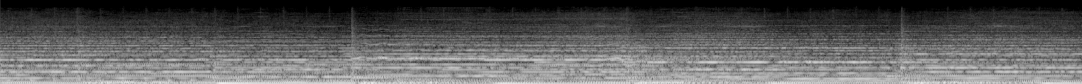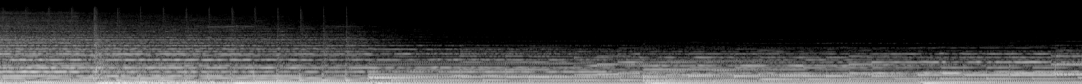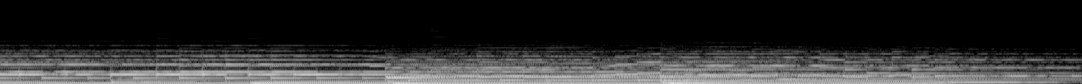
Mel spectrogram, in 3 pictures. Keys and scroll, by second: 10.8 q, 29.0 w, 30.5 e.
